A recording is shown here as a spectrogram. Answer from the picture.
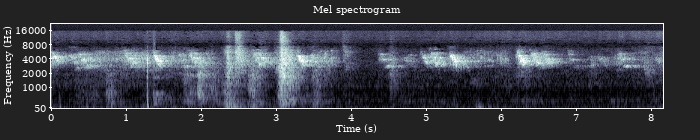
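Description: Small birds chirping faintly, a string of short falling chirps repeated throughout, with a few soft knocks in between.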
